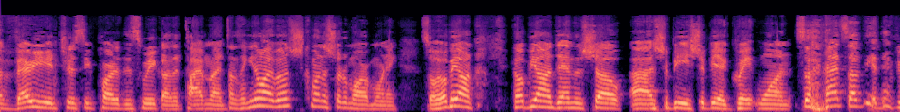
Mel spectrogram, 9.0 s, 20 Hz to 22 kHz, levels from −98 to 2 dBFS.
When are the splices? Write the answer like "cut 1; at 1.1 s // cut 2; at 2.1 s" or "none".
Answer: cut 1; at 2.3 s // cut 2; at 4.2 s // cut 3; at 7.9 s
